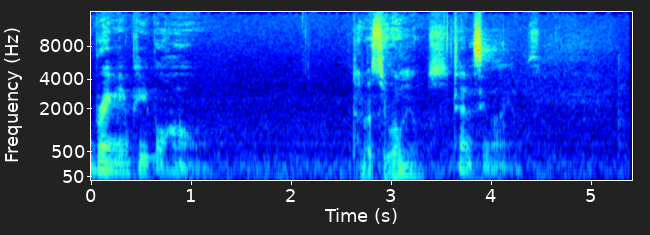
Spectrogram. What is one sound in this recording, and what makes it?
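An older woman speaks calmly and close by.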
